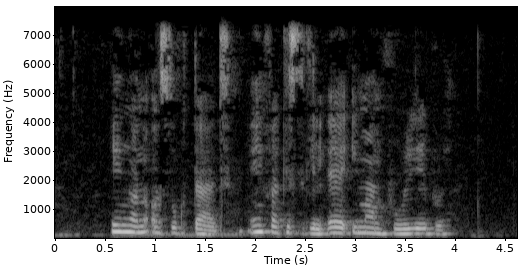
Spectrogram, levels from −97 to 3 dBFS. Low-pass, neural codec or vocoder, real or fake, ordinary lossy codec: 7.2 kHz; none; real; AAC, 48 kbps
